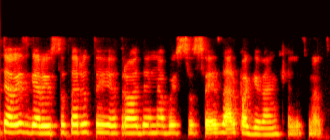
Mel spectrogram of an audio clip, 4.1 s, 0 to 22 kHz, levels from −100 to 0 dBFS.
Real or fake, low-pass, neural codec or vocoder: real; 7.2 kHz; none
